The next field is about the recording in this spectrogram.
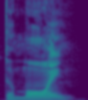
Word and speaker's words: Des Moines: Des Moines.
